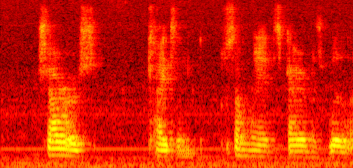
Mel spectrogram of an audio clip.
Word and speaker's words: chitin: Are you sure you're pronouncing that right? Chitin? It's It's chitin.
